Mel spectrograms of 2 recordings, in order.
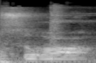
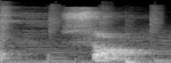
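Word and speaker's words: Saúl: Mexican boxer Canelo Saw Saw Alvarez. Did I pronounce that right? Saul Saul Alvarez.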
